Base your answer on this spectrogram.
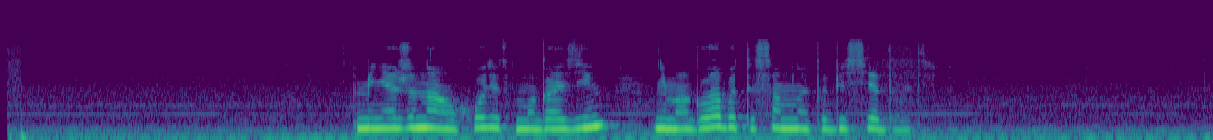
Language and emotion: Russian, neutral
